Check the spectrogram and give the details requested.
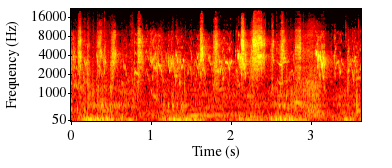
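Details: Budgerigars feeding produce rapid, harsh squawking chirps packed closely together, with the loudest bright calls in the middle of the stretch.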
